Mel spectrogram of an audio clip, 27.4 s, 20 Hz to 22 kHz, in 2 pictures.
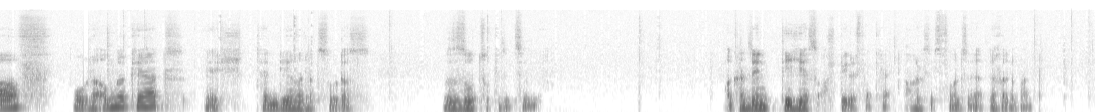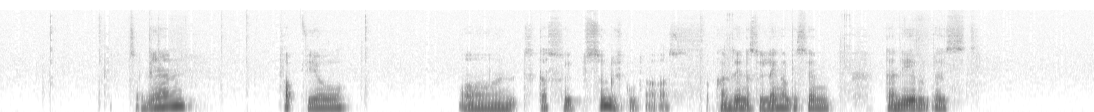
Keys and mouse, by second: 1.4 alt+middle drag, 2.6 click, 3.8-4.7 alt+middle drag, 6.0-7.9 drag, 8.1-8.9 alt+middle drag, 8.9 alt+click, 11.1 alt+drag, 11.3-12.8 alt+middle drag, 13.3 middle drag, 14.3-14.8 drag, 15.4 KP_7, 16.3-16.7 middle drag, 18.2-22.3 drag.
